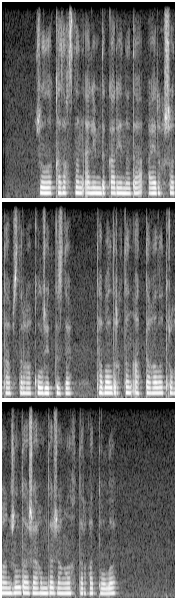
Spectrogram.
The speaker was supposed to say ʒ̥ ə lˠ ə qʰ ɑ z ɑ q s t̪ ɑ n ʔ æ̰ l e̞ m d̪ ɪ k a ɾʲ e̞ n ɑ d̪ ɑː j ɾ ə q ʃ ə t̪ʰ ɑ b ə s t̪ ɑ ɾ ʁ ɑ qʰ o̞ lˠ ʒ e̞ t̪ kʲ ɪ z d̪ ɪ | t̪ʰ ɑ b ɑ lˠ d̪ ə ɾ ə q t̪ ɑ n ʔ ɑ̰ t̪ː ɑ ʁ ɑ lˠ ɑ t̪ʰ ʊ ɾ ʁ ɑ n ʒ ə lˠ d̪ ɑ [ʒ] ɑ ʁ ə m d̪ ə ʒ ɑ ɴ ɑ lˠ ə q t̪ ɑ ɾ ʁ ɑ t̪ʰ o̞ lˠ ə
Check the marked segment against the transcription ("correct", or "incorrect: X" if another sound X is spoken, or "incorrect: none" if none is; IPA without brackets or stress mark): correct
